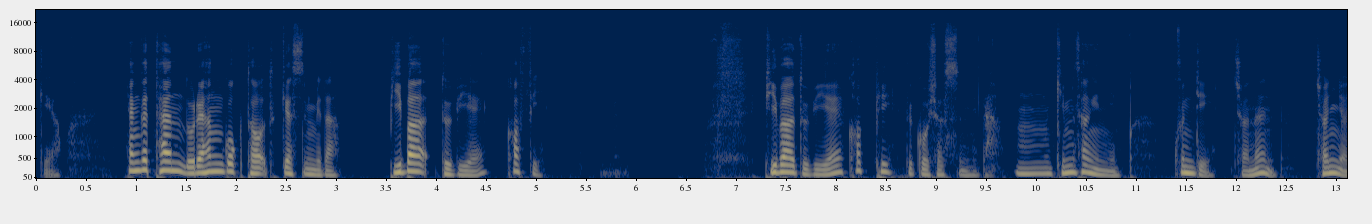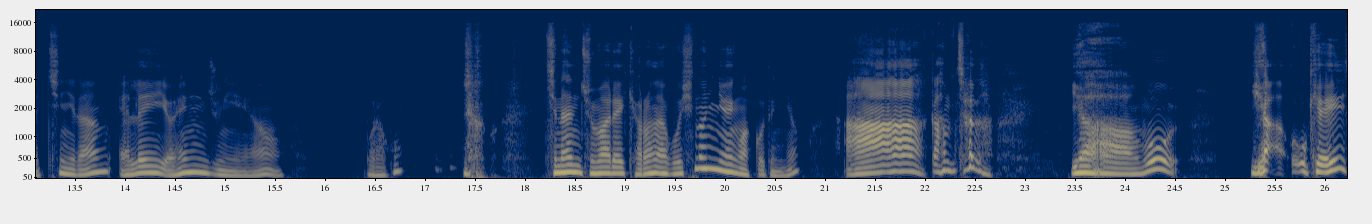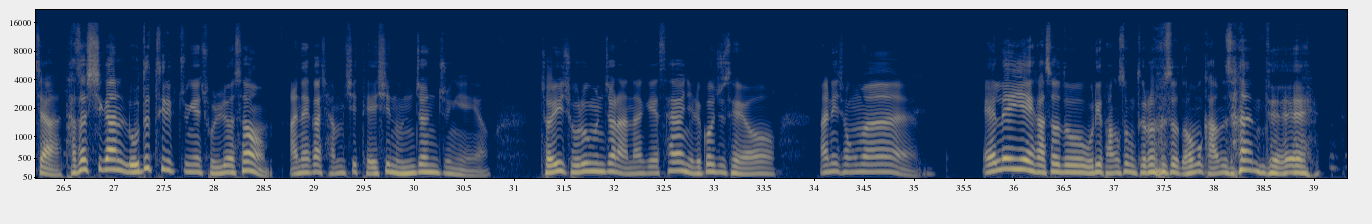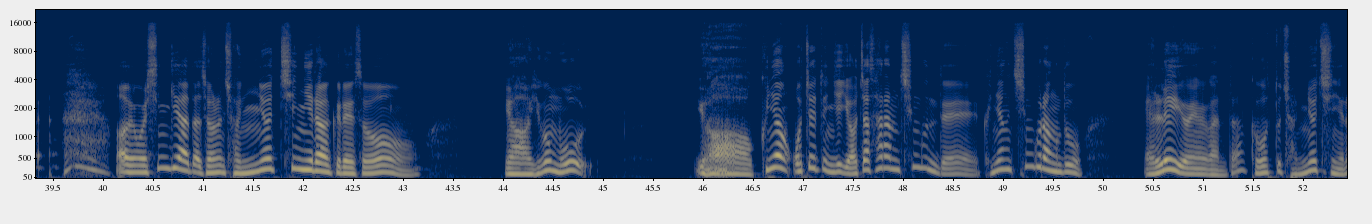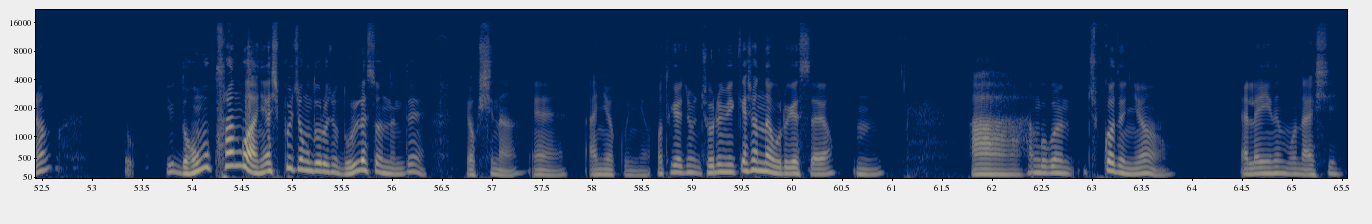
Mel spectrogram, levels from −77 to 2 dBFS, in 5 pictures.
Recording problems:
none

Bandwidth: 16 kHz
